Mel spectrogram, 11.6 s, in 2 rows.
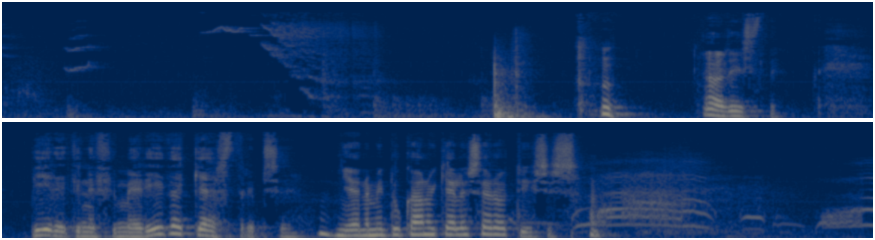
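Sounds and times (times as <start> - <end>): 
speech: 4.0 - 5.3, 6.0 - 10.2
baby crying at home: 9.2 - 11.6.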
